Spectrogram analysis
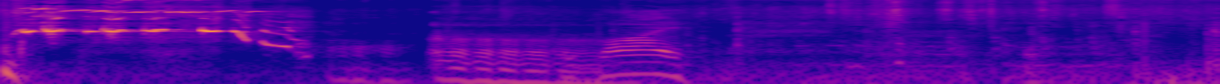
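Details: An injured dog gives a loud, high, strained whine for over a second that slides downward at the end, followed by quieter lower tones and a person talking softly to it.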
